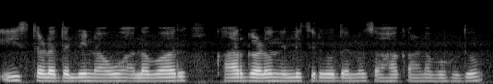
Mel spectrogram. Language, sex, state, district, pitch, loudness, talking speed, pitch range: Kannada, female, Karnataka, Bangalore, 160 Hz, -17 LUFS, 110 wpm, 160-165 Hz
